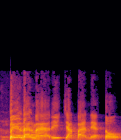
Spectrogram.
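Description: Speech only: a man's voice, a Buddhist monk preaching a Dharma talk in Khmer.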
